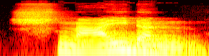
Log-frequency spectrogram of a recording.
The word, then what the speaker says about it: schneiden: coupled yeah so the the real pronunciation of is schneiden here we call it as I here it is sha so schneiden schneiden means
